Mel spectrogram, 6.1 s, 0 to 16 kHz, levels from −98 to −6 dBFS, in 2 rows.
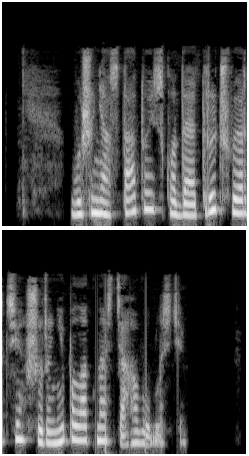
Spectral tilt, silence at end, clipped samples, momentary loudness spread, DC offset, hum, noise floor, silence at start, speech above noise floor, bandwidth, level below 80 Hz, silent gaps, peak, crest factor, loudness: -5.5 dB/octave; 0.75 s; under 0.1%; 10 LU; under 0.1%; none; -50 dBFS; 0.85 s; 29 dB; 7.8 kHz; -58 dBFS; none; -8 dBFS; 14 dB; -21 LUFS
